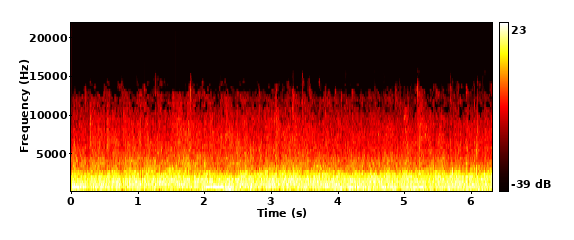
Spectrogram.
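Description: Audience applauding steadily, with a few voices heard faintly under the clapping.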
